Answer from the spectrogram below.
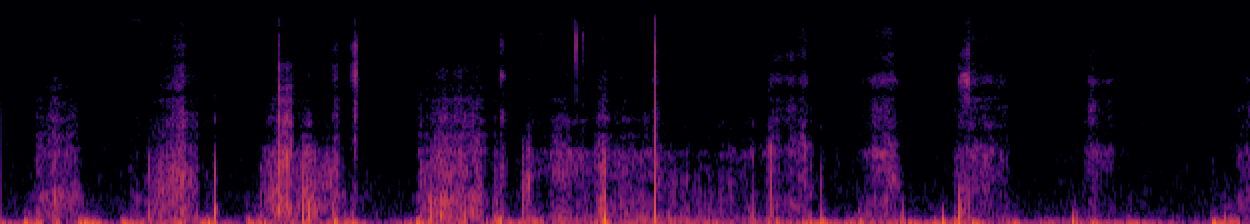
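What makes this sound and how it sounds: Long nails tap and scratch the gold cap of an orange-red frosted plastic lotion bottle held in both hands. Soft scratching swishes alternate with sharp, bright clicks over a low, quiet rumble.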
